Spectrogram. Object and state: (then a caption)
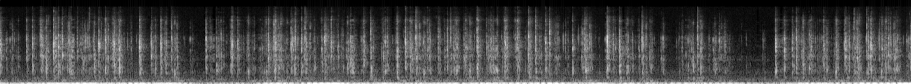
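Plastic computer keyboard being typed on. Fingertips of both hands rapidly tap the flat, mostly hollow keycaps over switches on a low-profile plastic computer keyboard with red and purple backlit chiclet keys. The result is a dense, steady stream of quick, bright clicks and clacks with very short decay, over a constant low hum.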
